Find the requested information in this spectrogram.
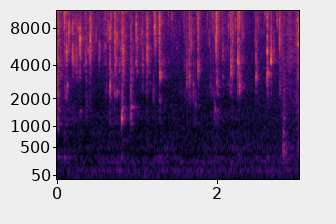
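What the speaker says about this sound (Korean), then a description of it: "우선 요거를 체에다 쭉 짜내야 됩니다." Soaked malt water for sikhye is squeezed by hand through a sieve, giving close, irregular drips and splashes of liquid falling into a bowl, with small wet squelches.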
